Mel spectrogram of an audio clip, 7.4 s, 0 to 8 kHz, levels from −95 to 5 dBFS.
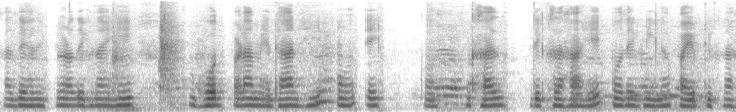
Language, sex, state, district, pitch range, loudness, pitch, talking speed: Hindi, female, Uttar Pradesh, Etah, 175-185 Hz, -35 LUFS, 180 Hz, 170 wpm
